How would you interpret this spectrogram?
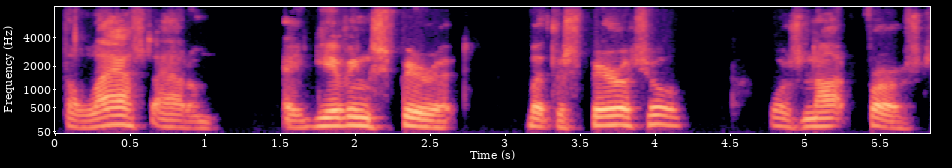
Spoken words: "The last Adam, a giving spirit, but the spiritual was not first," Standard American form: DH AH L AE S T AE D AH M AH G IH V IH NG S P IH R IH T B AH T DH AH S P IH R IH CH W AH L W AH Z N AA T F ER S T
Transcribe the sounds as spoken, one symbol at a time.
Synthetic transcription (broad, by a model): DH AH L AE S T AE D AH M AH G IH V IH NG S P IH R IH T B AH T DH AH S P IH R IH CH L W AH Z N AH T F ER S T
